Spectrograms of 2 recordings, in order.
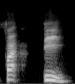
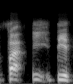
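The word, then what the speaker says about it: فأت: Namun hamzah kedua itu biasanya disatukan dengan hamzah pertama dalam pengucapan ketika setelah huruf wawu dan fa menjadi wa'ti dan fa'ti. Bukan wa'iti dan bukan fa'iti, tapi langsung disatukan wa'ti, fa'ti.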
